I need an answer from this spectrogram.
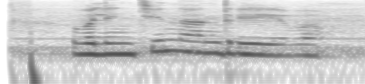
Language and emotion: Russian, neutral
